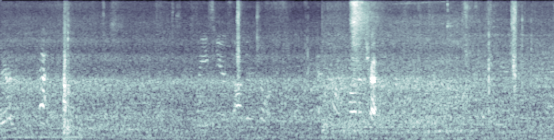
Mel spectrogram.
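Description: City street ambience: a steady rumble of traffic, with a few short clicks and knocks.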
